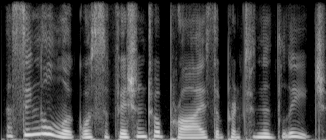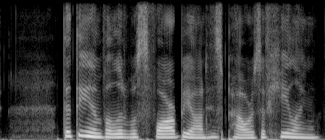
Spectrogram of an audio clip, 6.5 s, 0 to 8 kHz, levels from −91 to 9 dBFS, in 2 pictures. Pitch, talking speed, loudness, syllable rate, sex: 200 Hz, 185 wpm, -16 LUFS, 5.4 syllables/s, female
